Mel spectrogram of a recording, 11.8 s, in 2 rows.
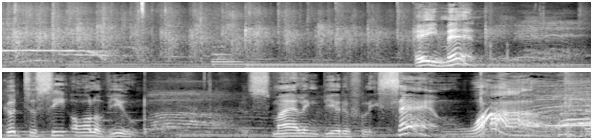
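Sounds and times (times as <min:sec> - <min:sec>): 
audience clapping: 0:00.0 - 0:06.0, 0:10.6 - 0:11.7
speech: 0:04.1 - 0:04.8, 0:05.9 - 0:07.4, 0:08.6 - 0:11.7.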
